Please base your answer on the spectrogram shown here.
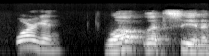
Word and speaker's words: Oregon: See, I said it right, Oregon.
